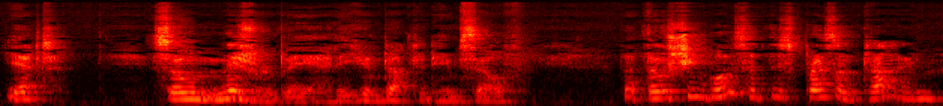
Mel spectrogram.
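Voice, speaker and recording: A woman narrating a literary novel in an expressive, measured storytelling manner with deliberate pauses. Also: mid-range voice, creaky. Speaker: audiobook narrator.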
